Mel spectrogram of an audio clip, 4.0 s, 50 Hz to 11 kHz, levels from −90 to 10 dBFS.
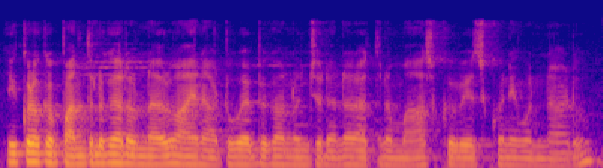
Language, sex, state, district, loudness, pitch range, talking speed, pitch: Telugu, male, Telangana, Hyderabad, -21 LUFS, 100-115 Hz, 165 wpm, 105 Hz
